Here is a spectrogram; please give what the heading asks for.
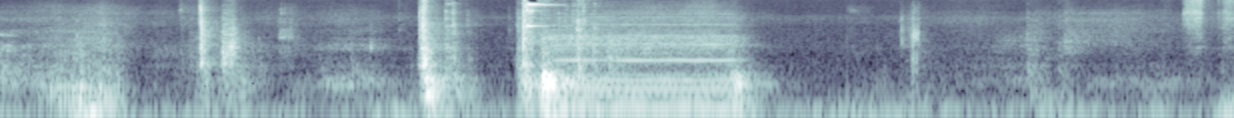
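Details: Renault Spider, which has no indicator self-cancel: a newly fitted indicator tell-tale speaker, first test after installation. About a second of steady buzzing tone over a quiet background. The reminder buzzer works.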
